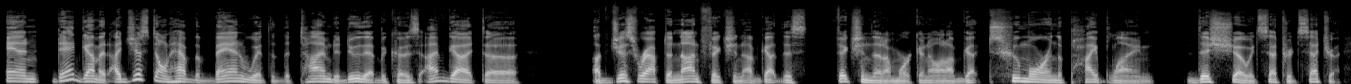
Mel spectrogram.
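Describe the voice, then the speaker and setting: A man hosts a podcast in loose, casual conversation, his pitch swinging widely as he rambles along. He is from the US South and leans on folksy slang. The sound is close and dry, with very little room to it. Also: expressive, normal speed, no echo. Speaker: podcast host. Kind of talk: casual interview chat.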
